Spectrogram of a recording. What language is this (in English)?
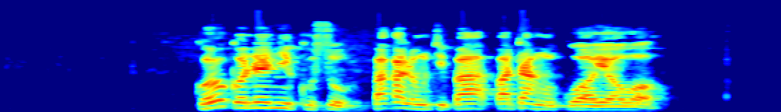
Yangben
